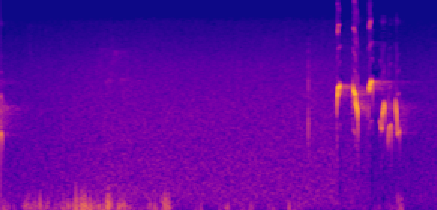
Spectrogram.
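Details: Stripe-throated bulbul singing for luring territorial rivals: after several seconds of faint low rumbling and rustle, one lively phrase of about six fast slurred whistles and chirps, descending slightly toward its end.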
